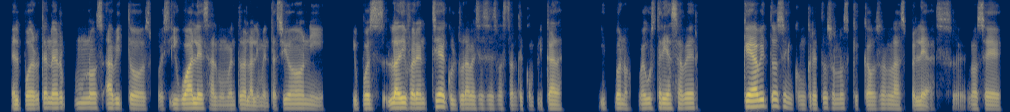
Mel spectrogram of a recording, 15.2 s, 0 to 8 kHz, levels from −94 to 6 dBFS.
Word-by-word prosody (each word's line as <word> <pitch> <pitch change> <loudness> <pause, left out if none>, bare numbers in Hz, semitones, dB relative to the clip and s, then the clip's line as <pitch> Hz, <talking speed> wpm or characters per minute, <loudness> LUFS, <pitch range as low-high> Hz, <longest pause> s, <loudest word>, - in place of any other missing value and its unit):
el 110 +1 0
poder 110 0 +1
tener 130 0 +1 0.2
unos 125 +1 -2
hábitos, 115 -4 -1
pues, 100 - -11
iguales 120 0 +4
al 100 0 -5
momento 100 +1 -6
de 110 - 0
la 100 - 0
alimentación 115 +6 -3
y 95 -3 -9 0.4
y, - - -7
pues, 115 -1 -1
la 130 0 +7
diferencia 125 +3 +4
de 155 - +6
cultura 110 -1 -3
a - - -1
veces 110 0 -6
es 110 -1 -10
bastante 105 -1 -10
complicada. 105 -2 -3 0.5
Y - - -14
bueno, 115 -4 -3
me 115 - -3
gustaría 120 0 0
saber, 125 +2 -1 0.7
¿qué 155 0 +10
hábitos 165 +1 +5
en 130 -7 -6
concreto 110 +4 -7
son 120 -2 -8
los 120 0 -8
que - - -16
causan 110 +3 -5
las 105 -2 -3
peleas? - - -5
Eh, - - -13
no 110 0 -5
sé, 100 -2 -1
115 Hz, 165 wpm, -22 LUFS, 105-125 Hz, 0.7 s, qué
